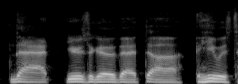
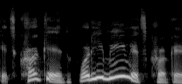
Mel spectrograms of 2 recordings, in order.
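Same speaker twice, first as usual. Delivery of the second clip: higher, incredulous retold question; disbelieving; 9 semitones higher than usual. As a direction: act out your own baffled reply, climbing up on "mean". Retold own disbelief at grandfather.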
